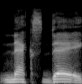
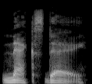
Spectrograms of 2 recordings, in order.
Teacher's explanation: the T sound disappears making the speech faster and more natural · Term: sound dropping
